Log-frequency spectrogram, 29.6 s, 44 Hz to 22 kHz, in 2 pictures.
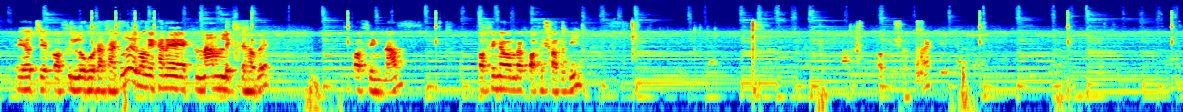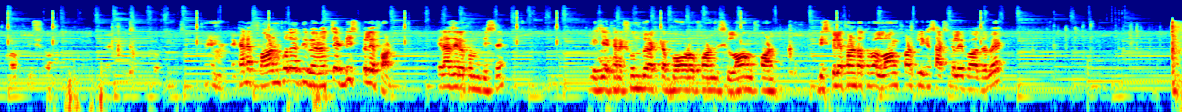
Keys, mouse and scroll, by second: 1.2 ctrl+space, 1.5 ctrl+alt+double click, 2.0 space, 6.8-7.6 typing, 14.7 double click, 16.1 BackSpace, 17.9 space, 21.5 space, 21.6 double click, 22.0-24.0 space, 27.8-28.6 typing, 29.3 Return.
